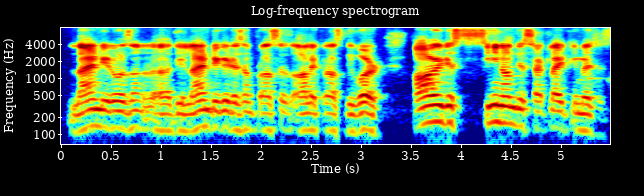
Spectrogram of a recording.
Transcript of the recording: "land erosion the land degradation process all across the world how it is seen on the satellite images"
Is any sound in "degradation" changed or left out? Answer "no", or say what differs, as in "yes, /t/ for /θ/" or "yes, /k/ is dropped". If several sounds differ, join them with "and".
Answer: yes, /ɹ/ is dropped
